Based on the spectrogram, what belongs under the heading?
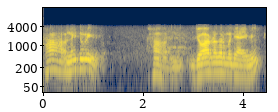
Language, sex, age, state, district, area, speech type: Marathi, male, 18-30, Maharashtra, Akola, rural, conversation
